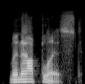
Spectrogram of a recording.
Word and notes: Monopolist: American English

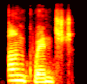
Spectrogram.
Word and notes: unquenched: Indian

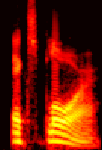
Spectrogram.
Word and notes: explore: American English

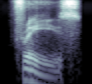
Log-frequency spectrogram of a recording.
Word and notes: freeze: British English

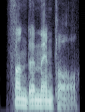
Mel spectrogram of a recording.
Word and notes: fundamental: British English

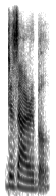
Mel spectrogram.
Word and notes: desirable: Indian

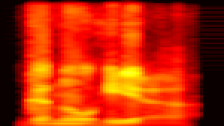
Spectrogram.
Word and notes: gonorrhoea: British English

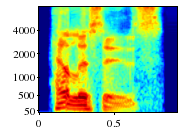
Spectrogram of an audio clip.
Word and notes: helices: British English

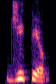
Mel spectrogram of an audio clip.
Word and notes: GPO: Indian

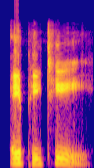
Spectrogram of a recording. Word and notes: APT: American English

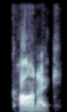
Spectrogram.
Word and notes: conic: American English

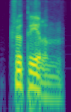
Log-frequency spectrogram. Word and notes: Tropaeolum: British English

